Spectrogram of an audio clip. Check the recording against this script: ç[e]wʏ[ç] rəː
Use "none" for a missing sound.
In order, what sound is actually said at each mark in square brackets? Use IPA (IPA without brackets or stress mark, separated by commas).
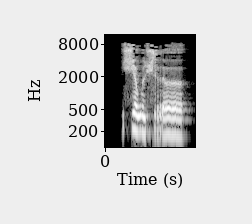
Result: ɛ, ç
